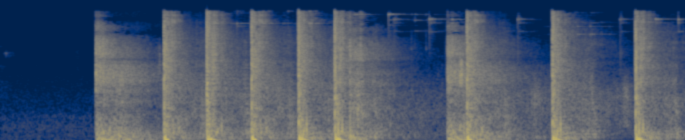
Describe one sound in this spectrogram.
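Rifle shots crack one after another, loud and sharp.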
